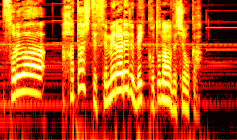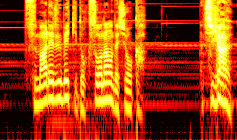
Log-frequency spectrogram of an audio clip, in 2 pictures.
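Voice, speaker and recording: A man's voice: sits high, a bit bright. An actor playing a polite but menacing young male office worker in a radio drama, shifting from teasing to coolly sinister talk. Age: young adult. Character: sly young male coworker who talks about murder.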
